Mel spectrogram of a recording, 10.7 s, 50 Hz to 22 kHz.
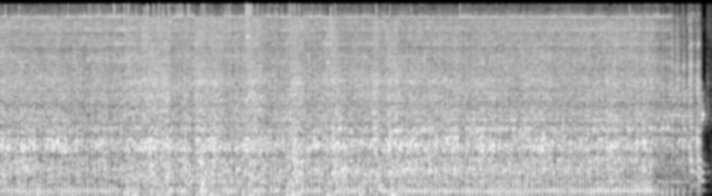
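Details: Lifan 2.5 hp single-cylinder go-kart engine after fitting a replacement carburetor (original leaked fuel): busy steady buzz at constant speed, no stumbling or dying before shutdown; running properly.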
